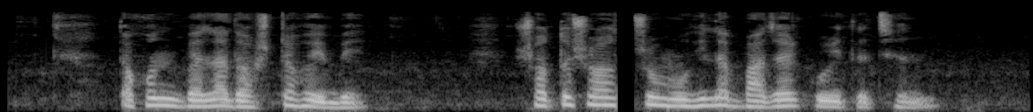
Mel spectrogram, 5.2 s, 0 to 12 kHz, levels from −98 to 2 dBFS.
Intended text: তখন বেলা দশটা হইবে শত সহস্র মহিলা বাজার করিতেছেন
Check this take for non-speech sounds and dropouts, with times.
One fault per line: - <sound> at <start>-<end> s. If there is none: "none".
- dropout at 3.1-3.2 s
